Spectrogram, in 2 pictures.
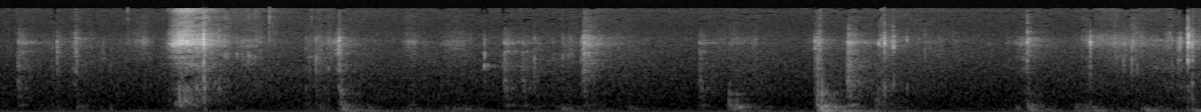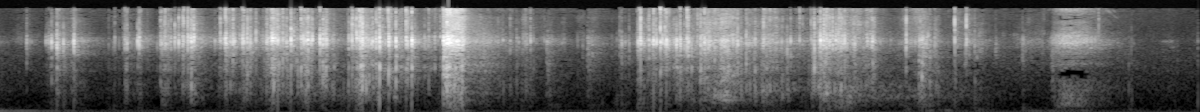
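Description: A foil-wrapped hockey card pack being handled and torn open: a few light clicks at first, then from about halfway through, long stretches of crinkling and tearing wrapper until just before the end.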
